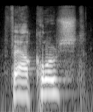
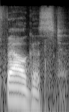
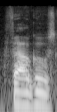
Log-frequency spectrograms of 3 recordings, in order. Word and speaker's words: Falgust: Falkhorst? See, that's why. Okay. End of topic. It's Falgust. Okay. The correct pronunciation would actually be Falgust.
